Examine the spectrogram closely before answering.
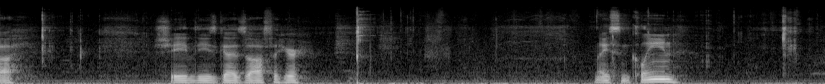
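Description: A utility knife scrapes and cuts through a rubber cap.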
